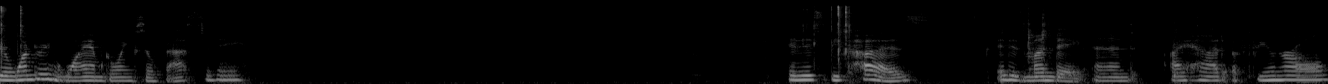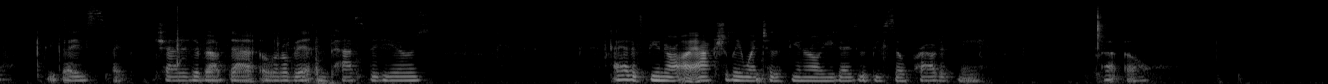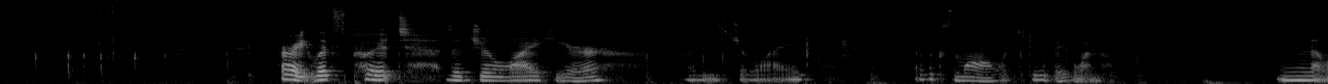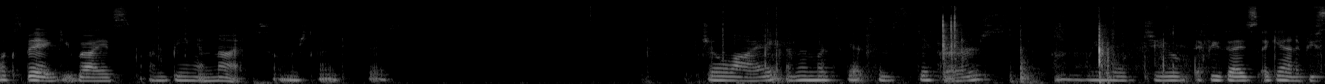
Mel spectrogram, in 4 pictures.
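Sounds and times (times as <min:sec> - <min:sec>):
marker scratching on paper: 0:02.4 - 0:07.2
paper sticker book handled: 0:06.9 - 0:08.7, 0:13.0 - 0:17.4, 0:18.2 - 0:19.4, 0:45.8 - 0:52.3.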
